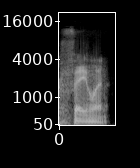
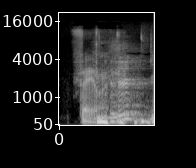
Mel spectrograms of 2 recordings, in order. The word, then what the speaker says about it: Fehlandt: Today, we have on our guest, Oliver Fehlandt. Said it right? Fehlandt.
